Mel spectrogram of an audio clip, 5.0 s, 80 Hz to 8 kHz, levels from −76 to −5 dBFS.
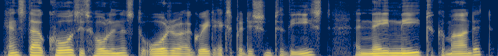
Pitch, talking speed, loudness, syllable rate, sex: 115 Hz, 230 wpm, -17 LUFS, 5.8 syllables/s, male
